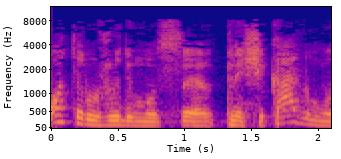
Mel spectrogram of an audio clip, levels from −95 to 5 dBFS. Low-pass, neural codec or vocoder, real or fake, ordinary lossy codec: 10.8 kHz; codec, 44.1 kHz, 3.4 kbps, Pupu-Codec; fake; MP3, 32 kbps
